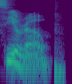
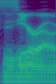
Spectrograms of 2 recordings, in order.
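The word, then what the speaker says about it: CERO: It's zero. – Right. Is that how you pronounce it? I didn't know if it was pronounced something like zero or something cool. – Yeah, I think it's just zero. Zero.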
